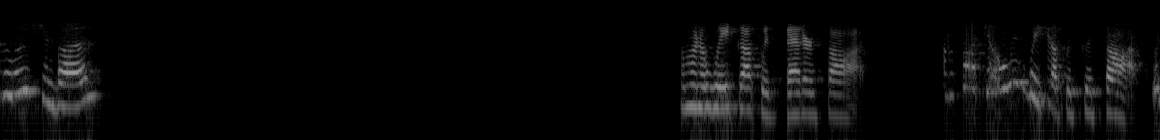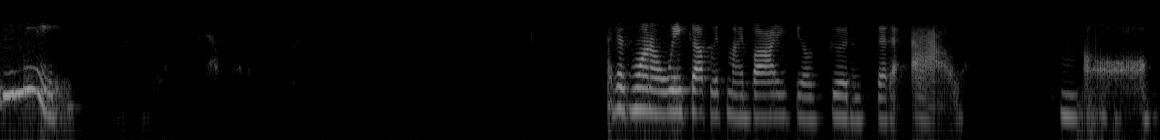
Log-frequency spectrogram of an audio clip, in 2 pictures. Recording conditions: phone line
